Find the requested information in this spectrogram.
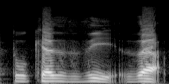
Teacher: makhrajnya agar sempurna kita lafalkan dari ujung lidah kita menempel dengan gigi sari atas.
